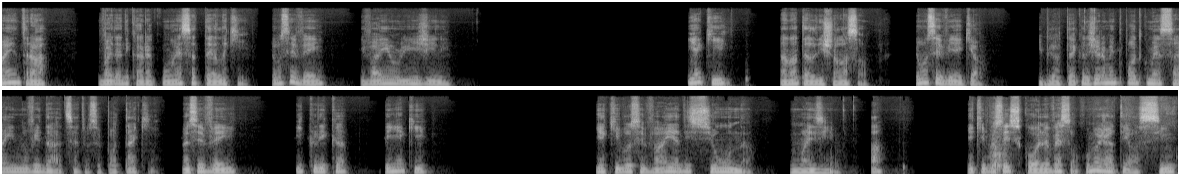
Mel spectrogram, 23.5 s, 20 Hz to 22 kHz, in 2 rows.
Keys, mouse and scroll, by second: 4.5 click, 10.6 click, 16.2 click, 19.9 click.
